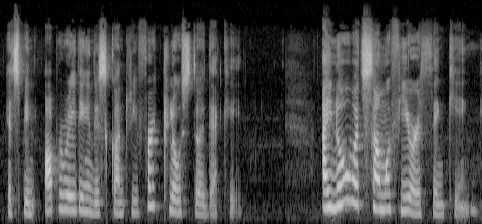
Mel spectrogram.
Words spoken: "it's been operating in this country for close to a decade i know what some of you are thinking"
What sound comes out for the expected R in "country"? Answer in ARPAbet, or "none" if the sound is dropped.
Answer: R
